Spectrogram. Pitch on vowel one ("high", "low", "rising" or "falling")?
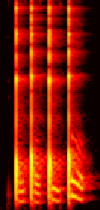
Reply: rising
